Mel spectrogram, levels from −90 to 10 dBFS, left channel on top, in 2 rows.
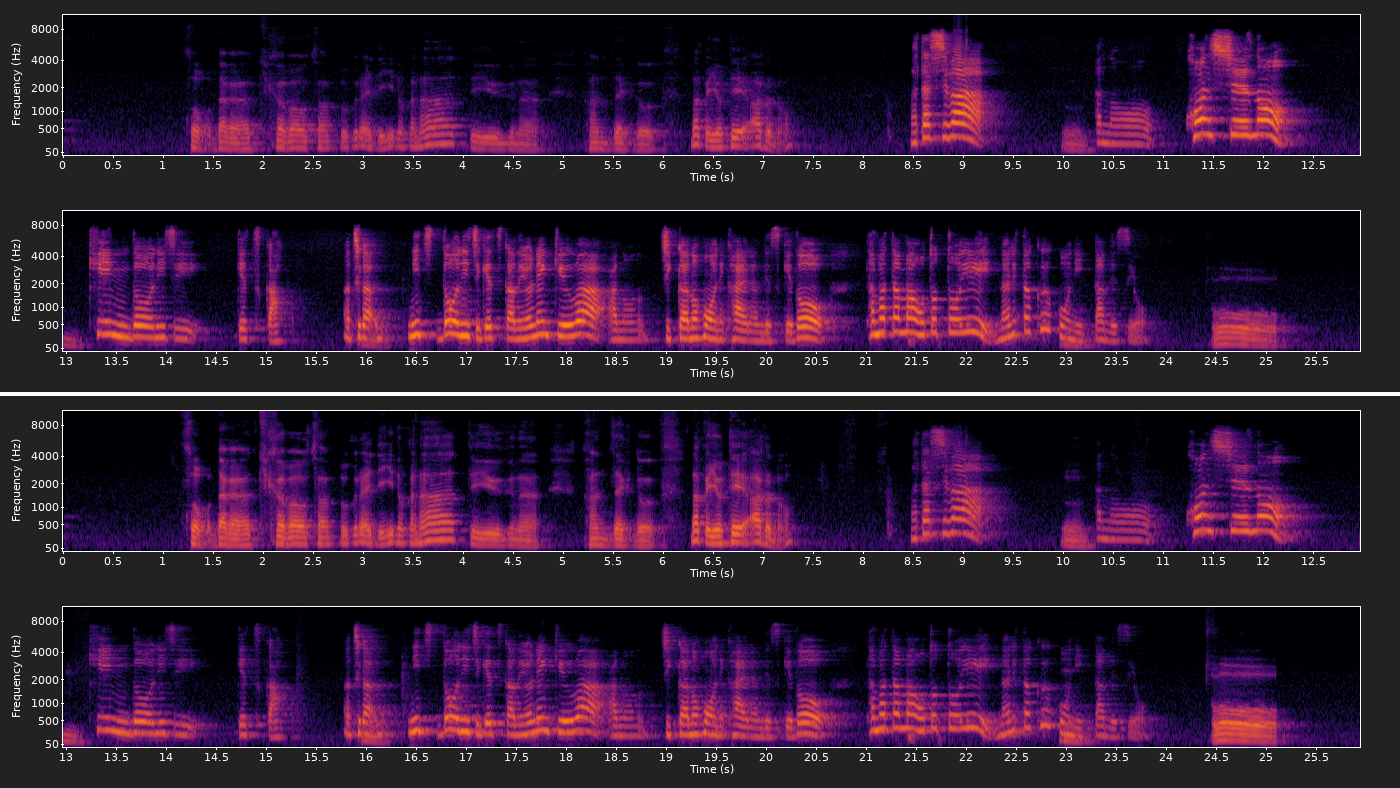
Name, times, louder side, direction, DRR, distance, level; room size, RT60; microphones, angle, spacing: voice 1, 1.2-7.3 10.0-10.3 13.0-13.1 16.0-16.2 22.9-23.2 24.5-25.1, right 6 dB, 55° right, 0.3 m, -33 dB
voice 2, 8.5-9.2 10.3-10.9 11.2-12.3 13.2-14.3 14.7-15.2 15.8-20.6 21.0-23.8, left 5 dB, 35° left, 0.4 m, -27 dB
12.5 x 9.5 x 4.3 m
head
